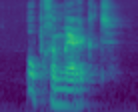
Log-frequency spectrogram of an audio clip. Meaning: past participle of opmerken
- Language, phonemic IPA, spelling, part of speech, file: Dutch, /ˈɔpxəˌmɛrᵊkt/, opgemerkt, verb, Nl-opgemerkt.ogg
